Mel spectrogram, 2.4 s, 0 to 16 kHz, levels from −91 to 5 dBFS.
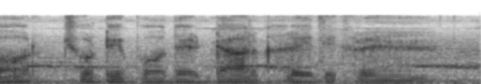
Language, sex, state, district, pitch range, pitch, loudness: Hindi, male, Chhattisgarh, Sukma, 95-110 Hz, 100 Hz, -18 LUFS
